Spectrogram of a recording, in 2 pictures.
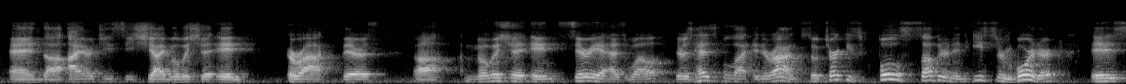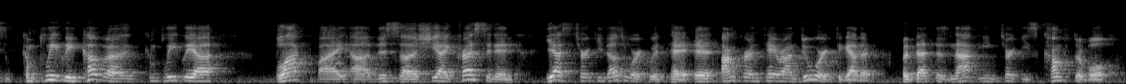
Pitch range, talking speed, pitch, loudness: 125-165 Hz, 150 wpm, 140 Hz, -22 LUFS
